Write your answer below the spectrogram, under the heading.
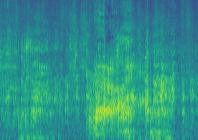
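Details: Dogs at play, three of them making a continuous rumbling growl that rises to a louder, harsher peak midway, mixed with panting and huffing.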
